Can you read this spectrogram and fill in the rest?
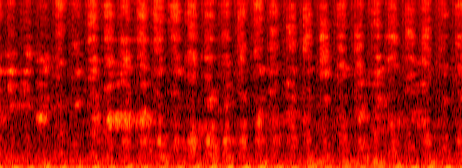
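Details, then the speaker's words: Hudson Hornet on temporary universal electric fuel pump, fuel pump heard then starting; soft even low thump at idle, about three pulses a second with faint rasp; normal steady idle. "Is it going to start? I hear the fuel pump. And we're idling."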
